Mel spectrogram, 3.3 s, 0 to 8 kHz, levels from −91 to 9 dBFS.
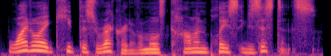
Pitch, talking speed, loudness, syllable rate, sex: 155 Hz, 200 wpm, -20 LUFS, 5.9 syllables/s, male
